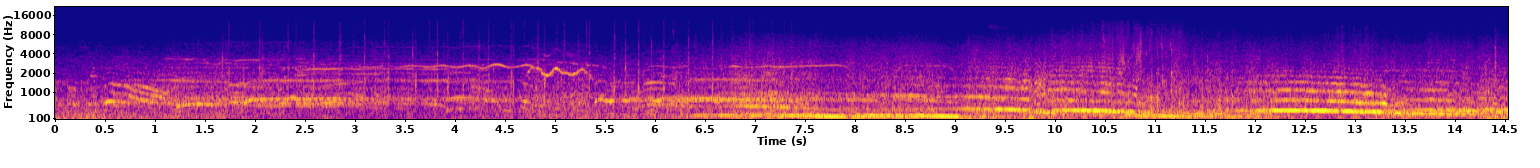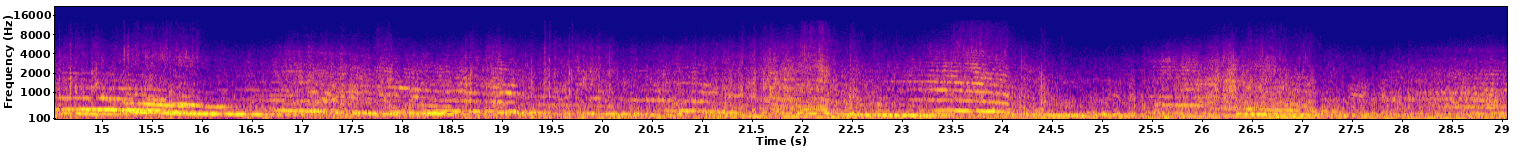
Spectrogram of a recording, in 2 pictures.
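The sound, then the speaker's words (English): About 55 race cars roar off together at the start of a race on the start-finish straight, engines revving hard and sweeping up and down in pitch as they pass, over loud, continuous cheering from about 250,000 spectators. “You're about to hear 55 cars all at the same time. And about 250,000 people cheering.”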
